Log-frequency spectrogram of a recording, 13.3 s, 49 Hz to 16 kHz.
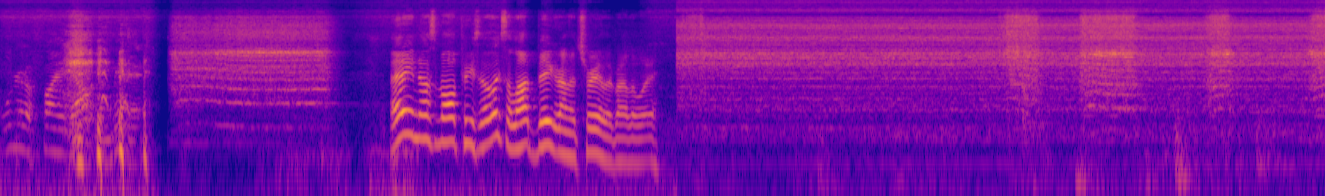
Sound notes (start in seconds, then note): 1.7 saw buzzing; 10.3 machines buzzing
